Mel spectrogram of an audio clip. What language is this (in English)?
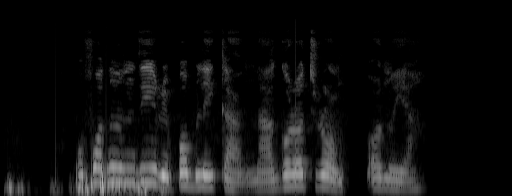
Igbo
